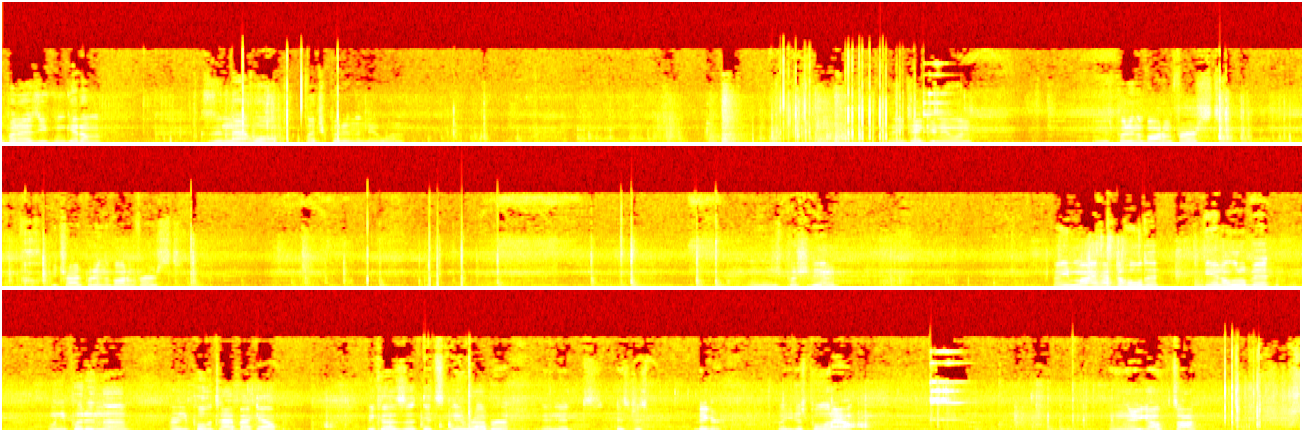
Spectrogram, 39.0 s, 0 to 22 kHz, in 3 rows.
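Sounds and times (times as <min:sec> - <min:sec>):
faint handling noise: 0:01.5 - 0:09.7.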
